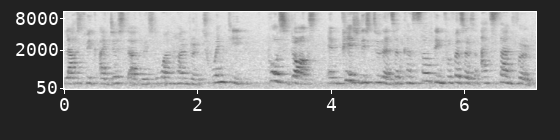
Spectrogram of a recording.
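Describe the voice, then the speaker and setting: A woman speaks in a high pitch. Audible room echo and noticeable background noise surround her voice. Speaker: motivational speaker. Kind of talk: speech. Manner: animated.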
